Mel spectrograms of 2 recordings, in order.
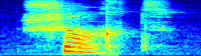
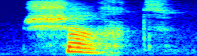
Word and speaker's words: short: Donc ici, SH sera prononcé ch, ch. Donc short, short.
